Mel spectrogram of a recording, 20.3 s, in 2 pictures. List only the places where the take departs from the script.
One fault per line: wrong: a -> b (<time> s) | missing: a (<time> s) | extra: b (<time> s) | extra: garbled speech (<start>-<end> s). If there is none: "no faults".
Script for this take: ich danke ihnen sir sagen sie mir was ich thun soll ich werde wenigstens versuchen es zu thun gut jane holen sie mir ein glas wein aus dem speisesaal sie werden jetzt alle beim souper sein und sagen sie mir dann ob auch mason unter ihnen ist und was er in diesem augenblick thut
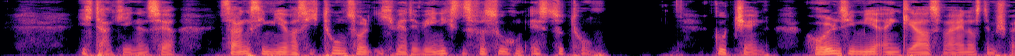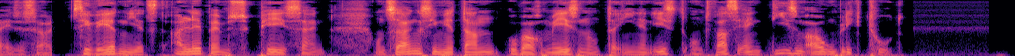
no faults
